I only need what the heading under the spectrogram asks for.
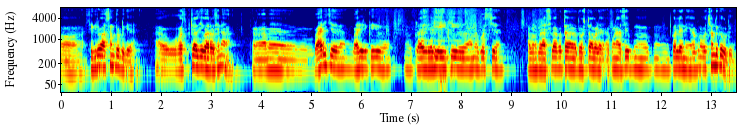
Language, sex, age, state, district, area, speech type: Odia, male, 30-45, Odisha, Mayurbhanj, rural, spontaneous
